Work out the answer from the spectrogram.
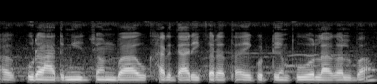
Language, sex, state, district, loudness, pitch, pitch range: Bhojpuri, male, Bihar, East Champaran, -15 LUFS, 110 Hz, 105-115 Hz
